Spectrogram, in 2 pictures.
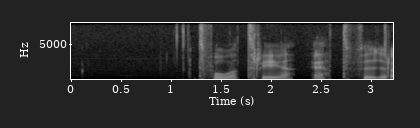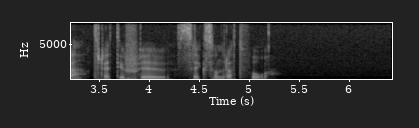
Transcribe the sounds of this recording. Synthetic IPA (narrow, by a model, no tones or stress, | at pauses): t̪ʰv̥oːt̪ʰɾeːɛt̪fyːɾa̰t̪ʰɾɛt̪ːɪɧʉ̟ːsɛkshɵnd̪ɾat̪ʰv̥o̰ː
